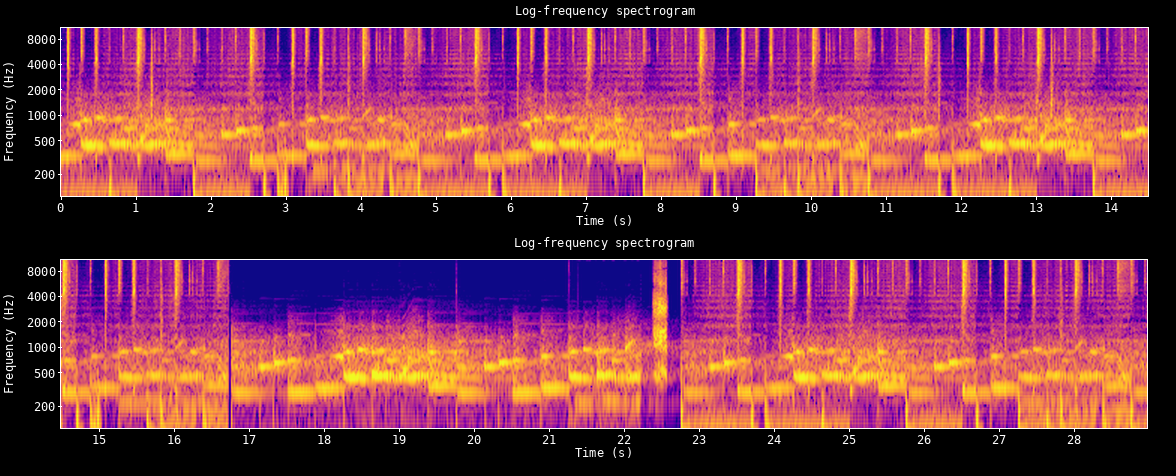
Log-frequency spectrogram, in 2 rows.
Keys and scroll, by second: 1.1 ctrl+=, 1.5 ctrl+alt+z, 5.7 ctrl+=, 13.4 ctrl+=, 13.8 ctrl+alt+z, 14.9 ctrl+alt+z, 15.1 ctrl+alt+z, 18.0 ctrl+alt+z, 18.7 space, 23.2 space, 24.0 space, 26.5 space, 28.3 space.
